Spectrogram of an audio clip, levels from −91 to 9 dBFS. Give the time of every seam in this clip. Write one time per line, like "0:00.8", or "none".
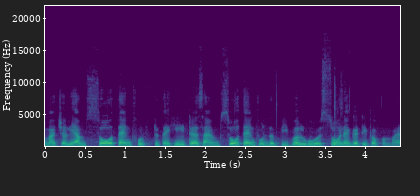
none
